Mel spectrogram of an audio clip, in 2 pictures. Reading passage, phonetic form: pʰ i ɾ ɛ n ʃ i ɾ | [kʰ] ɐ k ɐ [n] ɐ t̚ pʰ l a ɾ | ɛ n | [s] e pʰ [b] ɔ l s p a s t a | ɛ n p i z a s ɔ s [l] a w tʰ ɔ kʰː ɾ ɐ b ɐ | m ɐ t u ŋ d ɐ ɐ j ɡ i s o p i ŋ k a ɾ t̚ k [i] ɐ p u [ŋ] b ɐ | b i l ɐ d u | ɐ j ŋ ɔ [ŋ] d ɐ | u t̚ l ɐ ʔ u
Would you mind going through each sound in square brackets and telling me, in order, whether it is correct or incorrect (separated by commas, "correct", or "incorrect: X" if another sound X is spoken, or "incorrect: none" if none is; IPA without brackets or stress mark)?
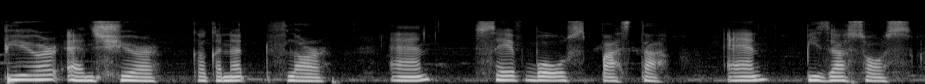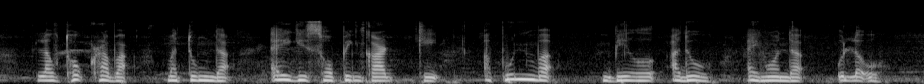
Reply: incorrect: k, correct, correct, correct, correct, correct, incorrect: n, incorrect: n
